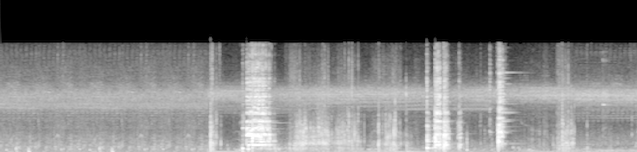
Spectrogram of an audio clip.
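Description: A steady, high-pitched insect chorus. From about three seconds in it is broken by several sharp clinks and knocks, the loudest about four seconds in, from cups or gear being handled.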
